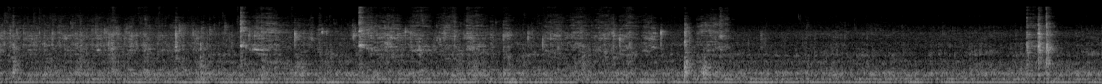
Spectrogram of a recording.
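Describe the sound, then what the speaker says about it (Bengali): Spices with bay leaf and chopped ginger frying over low heat in a pan for a shahi chicken gravy: a steady soft sizzle under a low hum, with occasional clinks and stirring scrapes. "মশলাগুলো একটু ভাজবো।"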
